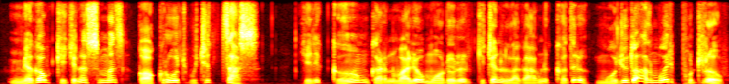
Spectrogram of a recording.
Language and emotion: Kashmiri, surprised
